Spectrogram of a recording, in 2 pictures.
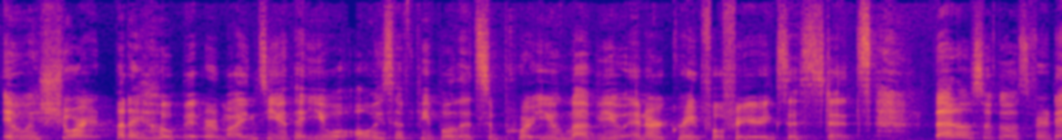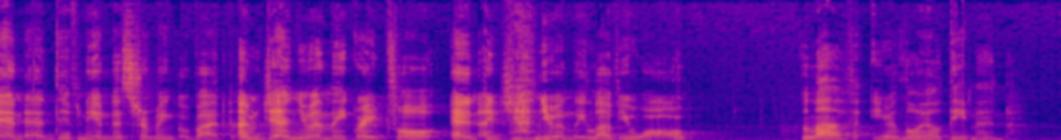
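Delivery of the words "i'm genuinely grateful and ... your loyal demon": tearful words through a cracking, breaking voice. Reading a farewell letter aloud to friends, signing off while crying, voice breaking. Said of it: "You're already crying".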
